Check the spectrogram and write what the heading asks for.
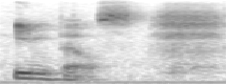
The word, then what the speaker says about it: impulse: c'est un nom commun, l'accent tonique sera sur la première syllabe, impulse.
